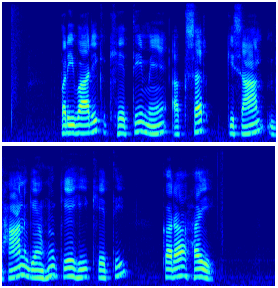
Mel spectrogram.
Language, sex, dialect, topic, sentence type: Magahi, male, Central/Standard, agriculture, statement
